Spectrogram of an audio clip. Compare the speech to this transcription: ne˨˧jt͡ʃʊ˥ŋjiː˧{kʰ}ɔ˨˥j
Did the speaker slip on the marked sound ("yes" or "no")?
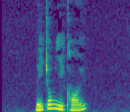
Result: no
